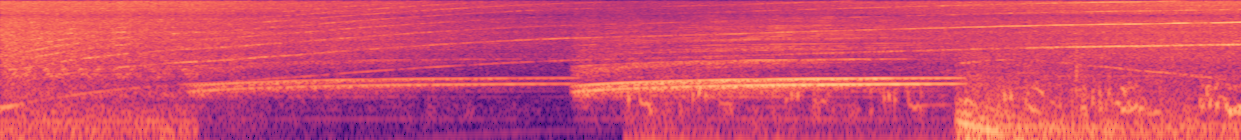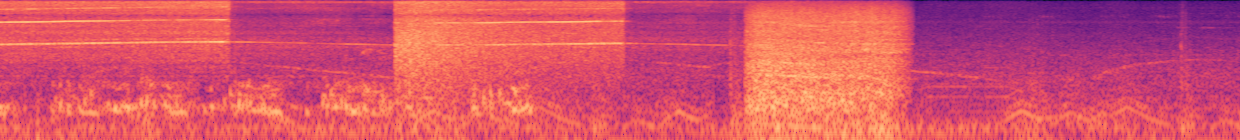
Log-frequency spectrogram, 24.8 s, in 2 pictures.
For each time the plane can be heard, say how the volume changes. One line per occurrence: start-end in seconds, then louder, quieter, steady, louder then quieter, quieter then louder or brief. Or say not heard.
0.0-21.6 quieter then louder.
